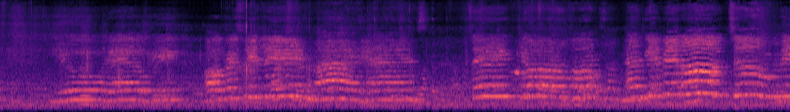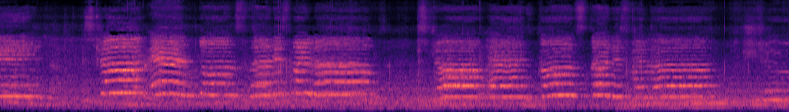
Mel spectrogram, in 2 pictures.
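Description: High voices singing a slow melody, with sustained notes and short breaths between phrases.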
